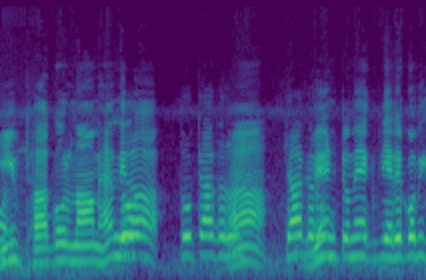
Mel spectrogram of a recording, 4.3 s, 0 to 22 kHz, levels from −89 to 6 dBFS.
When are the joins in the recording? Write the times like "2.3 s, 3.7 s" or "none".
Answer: none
